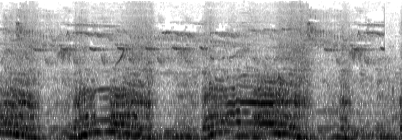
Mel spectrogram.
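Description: A lion roars loudly.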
